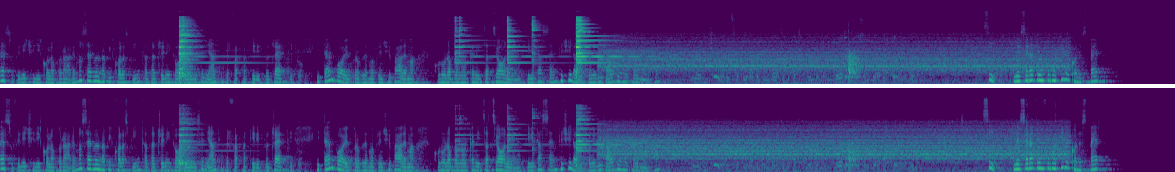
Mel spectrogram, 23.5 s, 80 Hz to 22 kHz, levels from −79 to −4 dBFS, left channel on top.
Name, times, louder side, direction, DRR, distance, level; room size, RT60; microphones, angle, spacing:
voice 1, 0.0-13.2 19.2-22.0, right 1 dB, 50° right, 9 dB, 2.1 m, -43 dB
sound 1, 0.9-1.9 2.4-2.5 3.6-5.3 5.6-13.5 13.9-14.0 15.4-16.0 16.3-16.5 16.8-17.3 17.6-17.7, left 9 dB, 70° left, 1.7 m, -37 dB
voice 2, 5.7-6.1 8.0-8.3 13.8-18.3, left 1 dB, 20° left, 2 dB, 3.5 m, -56 dB
sound 2, 11.9-21.4, right 3 dB, 65° right, 4.3 m, -43 dB
28.5 x 22.0 x 8.3 m, 0.82 s
head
